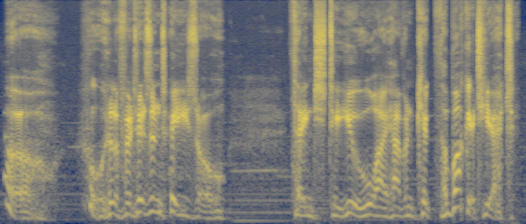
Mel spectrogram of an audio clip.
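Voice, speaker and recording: An actor playing a blunt, stubborn man of seventy in a video game, gruff and curmudgeonly. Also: fairly high pitch, expressive, unhurried, sharp tone, heavily acted. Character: gruff, grumpy seventy-year-old man, sharp and stubborn.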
